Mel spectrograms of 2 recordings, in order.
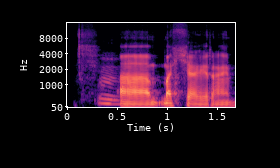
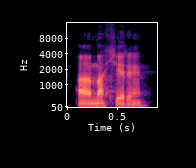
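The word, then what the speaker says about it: μάχαιραι: Machiairai, machiairai, machiairai, machiairai, machiairai. Machiairai. Excellent. Modern Greek pronunciation. Yeah, exactly. Modern Greek pronunciation is machiere.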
